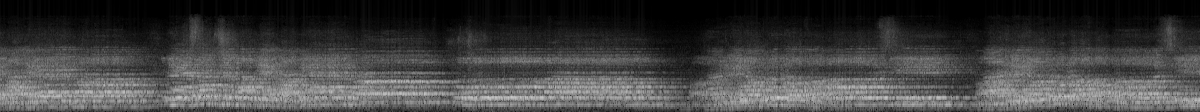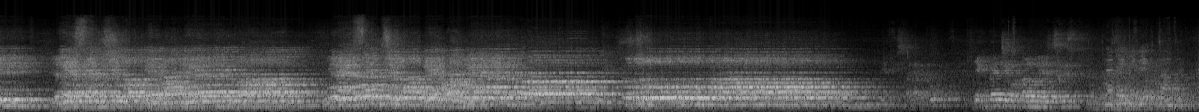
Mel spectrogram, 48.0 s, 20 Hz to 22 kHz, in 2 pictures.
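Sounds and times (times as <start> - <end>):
people singing a hymn: 0.0 - 42.1, 44.0 - 47.9.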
